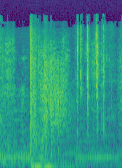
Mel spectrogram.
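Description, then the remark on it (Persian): A loud, sharp gunshot blast rings out, followed by a rapid burst of several quicker cracks over a steady low rumble, with no voices. “باید بگم که احتمالا دوستای همین صدای گلوله را شنیدن، پس یا همین الان به شلی کن یا با خودت برش گردون.”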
